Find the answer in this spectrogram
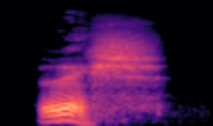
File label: "Resh", Hebrew; hebrew introduction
